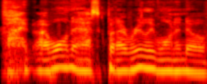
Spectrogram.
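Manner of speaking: whispered aside. In a tabletop game, a player's character whispers an aside to another character. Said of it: "I whisper that off to Damien".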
